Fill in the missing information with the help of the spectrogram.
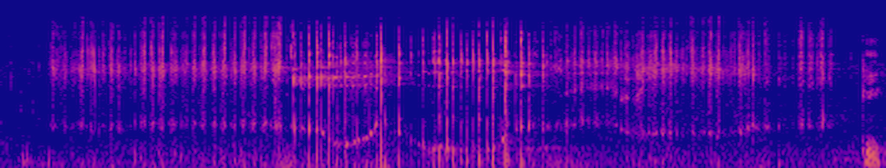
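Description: Toothbrush bristles are flicked in a quick, steady rhythm close to the mic, making a dense scratchy patter with brief pauses, like a tiny percussion groove played alone.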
